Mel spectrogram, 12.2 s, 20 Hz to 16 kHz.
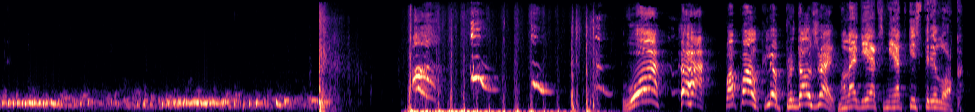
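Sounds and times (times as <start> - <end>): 
turtle dove cooing: 0.0 - 4.0
sharp crack: 4.0 - 7.6
speech: 9.4 - 12.1.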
